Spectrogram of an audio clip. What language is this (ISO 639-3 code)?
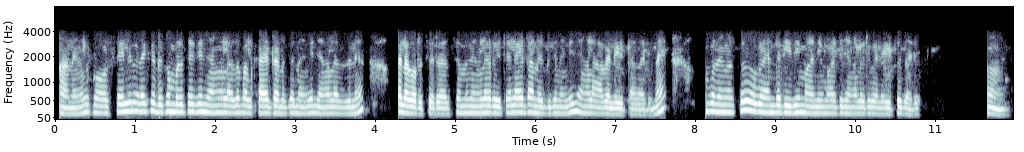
mal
